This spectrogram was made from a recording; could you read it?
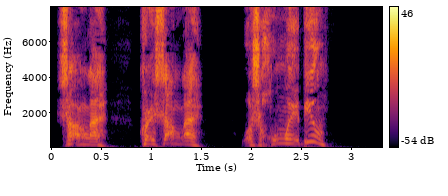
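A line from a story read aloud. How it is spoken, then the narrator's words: Shouting while running. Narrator (Chinese): 一边跑着，陈诚一边高声的喊着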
